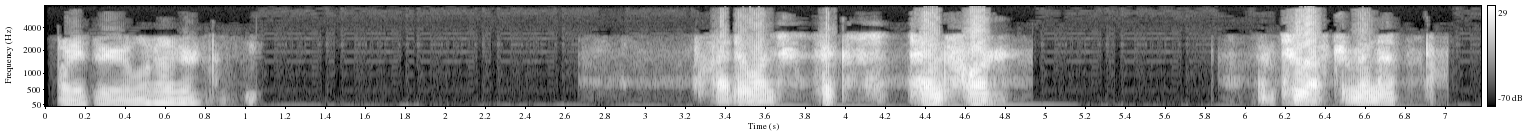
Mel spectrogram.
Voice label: Sheriff, scanner audio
